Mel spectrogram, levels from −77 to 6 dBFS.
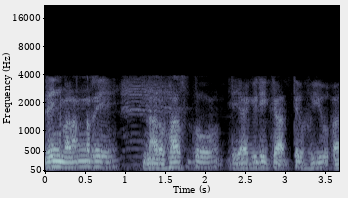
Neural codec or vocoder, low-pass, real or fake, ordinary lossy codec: vocoder, 24 kHz, 100 mel bands, Vocos; 7.2 kHz; fake; AAC, 16 kbps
